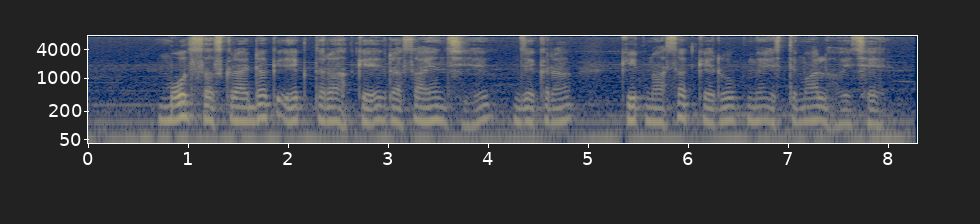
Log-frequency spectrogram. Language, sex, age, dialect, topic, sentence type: Maithili, male, 18-24, Eastern / Thethi, agriculture, statement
